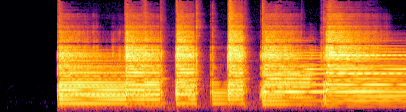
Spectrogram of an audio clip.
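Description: Electric guitar chords played through a tiny Orange Crush Mini practice amp, picked up by a tablet's built-in microphone. The playing starts about a second in with held chords, breaks into a few short, choked chord stabs in the middle, then goes back to ringing chords.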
